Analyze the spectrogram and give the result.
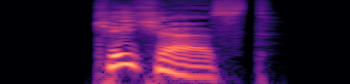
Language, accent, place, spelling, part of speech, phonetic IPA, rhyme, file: German, Germany, Berlin, kicherst, verb, [ˈkɪçɐst], -ɪçɐst, De-kicherst.ogg
- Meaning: second-person singular present of kichern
